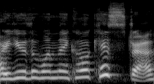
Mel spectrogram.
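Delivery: challenging, defiant dwarf voice. The game master voices a dwarf calling out to the party, saying it really loud. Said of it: "And she says that really loud".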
